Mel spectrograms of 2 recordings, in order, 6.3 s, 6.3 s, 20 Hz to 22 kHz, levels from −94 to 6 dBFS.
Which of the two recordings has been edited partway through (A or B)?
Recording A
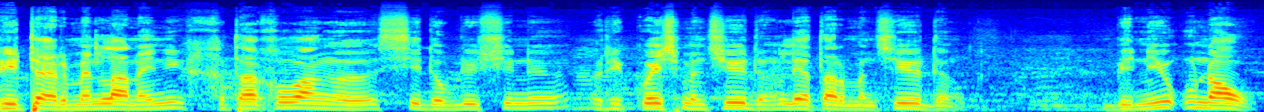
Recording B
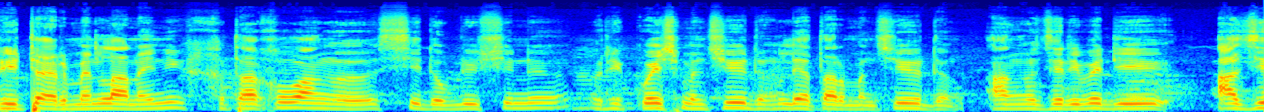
B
